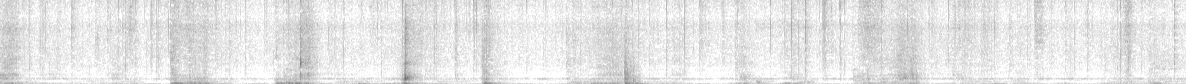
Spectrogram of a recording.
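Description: Basmati rice toasting dry in a hot pan, some grains turning brown, giving a steady soft sizzle and crackle with light scraping stirs and occasional sharper clicks throughout.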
